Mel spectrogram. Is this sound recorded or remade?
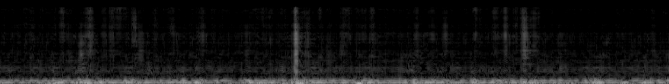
remade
